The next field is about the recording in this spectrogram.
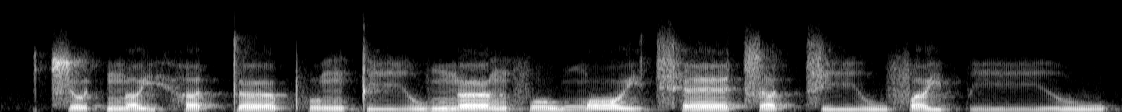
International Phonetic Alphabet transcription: t͡s ɵ˨˥ t̚ n̪ ɐ˨˩ j h ɐ˨˥ t̚ t̪ œː˨ pʰ ʊ˧ ŋ t̪ iː˨˥ w n̪ œː˥ ŋ f o˨ w m ɔː˨ j t͡sʰ ɛː˨ t͡s ɐ˨ t̚ t͡s iː˨˧ w f ɐ˧ j p iː˨˥ w

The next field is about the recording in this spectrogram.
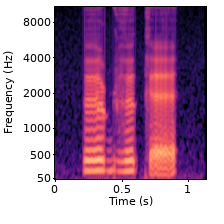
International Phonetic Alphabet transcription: ø ɖʱ ø k ɛ̰

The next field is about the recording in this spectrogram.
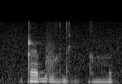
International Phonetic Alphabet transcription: ʈ ɛ˥ b v ə̤˧ d i̤˩˧ k ə̤˧

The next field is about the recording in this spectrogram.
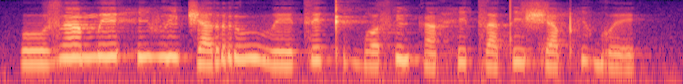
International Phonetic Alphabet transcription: oː˨ z ã˦ m eː˦ h i˦ v ĩ˦ t͡ʃ a˨ r uː˦ β eː˨ t͡s e˦ kʼ ɪ˦ ɡ͡b ɔ˨ s ĩ˦ k ã˨ h i˦ t͡s a˨ t i˦ ʃ a˨ pʰ i˦ ɡʷ e˨

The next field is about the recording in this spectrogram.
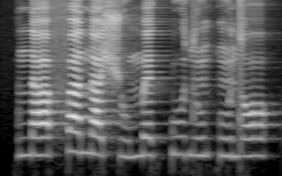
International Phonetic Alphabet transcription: n a˧ f a˦ n a˧ ʃ u˨ m ɛ˧ k͡p u˧ d ũ˧ k ũ˧ d ɔ˦

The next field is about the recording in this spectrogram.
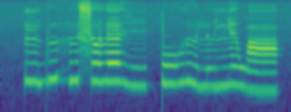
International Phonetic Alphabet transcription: k͡p ĩ˧ b ɨ˦ h ɨ˦ s ə˦ l ɛ˦ ɣ iː˨ k͡p o˦ ɣ ɨ˦˨ n ɨ˨ ɲ e˦ w ã˨

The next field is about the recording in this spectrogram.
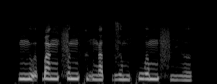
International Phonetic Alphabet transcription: n ṵ˧˨ ə̯ ɓ a˧ ŋ f ə˧ n k ɨ̰˧˨ ŋ a˨˩ t̚ z ə̤˨˩ m k w ə˧ m f i̤˨˩ ə̯

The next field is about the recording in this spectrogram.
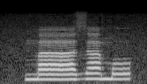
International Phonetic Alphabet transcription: m aː z a m ɔ

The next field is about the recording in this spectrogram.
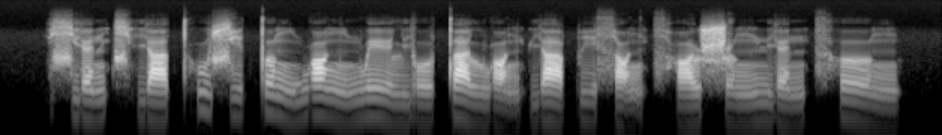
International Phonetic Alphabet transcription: ɕ j ɛ˨˦ n t͡ɕʰ j ä˨˦ t̪ʰ u˥˨ ɕ i˨˦ t̪ ɤ˥˨ ŋ m w ɑ˥˨ ŋ n̪ w e˥˨ ɪ̯ l j o˨˦ ʊ̯ t̪ ä˥˨ l w ɑ̰˨˩ ŋ p j ä˥˨ p i˥˨ s ɑ̰˨˩ ŋ t͡sʰ ɑ˦ ʊ̯ ʂ ɤ˨˦ ŋ n̪ j ɛ˨˦ n t͡sʰ ɤ˥˨ ŋ

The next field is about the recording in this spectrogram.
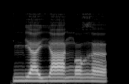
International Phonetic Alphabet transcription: nʲ a j a ŋ ɔ ɣ ɐ

